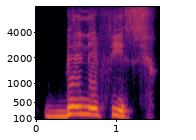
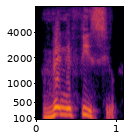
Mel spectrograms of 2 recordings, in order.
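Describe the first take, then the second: First: The word begins with a B sound. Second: The word begins with a V sound. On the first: The letter is written with the dot. "Se eu coloco o ponto no meio" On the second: The letter is written without the dot. "eu deixo de colocar o ponto, tem o som de V"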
